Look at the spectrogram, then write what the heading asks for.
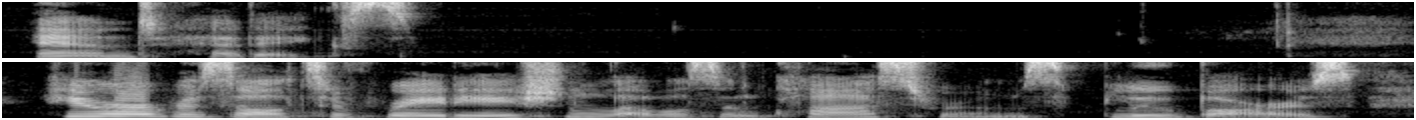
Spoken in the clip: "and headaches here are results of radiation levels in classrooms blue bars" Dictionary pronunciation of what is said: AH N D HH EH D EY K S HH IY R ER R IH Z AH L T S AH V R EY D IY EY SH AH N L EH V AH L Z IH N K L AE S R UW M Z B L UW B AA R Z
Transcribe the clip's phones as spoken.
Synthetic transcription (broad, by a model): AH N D HH EH D EY K S HH IY R ER R IH Z AH L T S AH V R EY D IY EY SH N L EH V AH L Z IH N K L AE S R UW M Z B L UW B AA R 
